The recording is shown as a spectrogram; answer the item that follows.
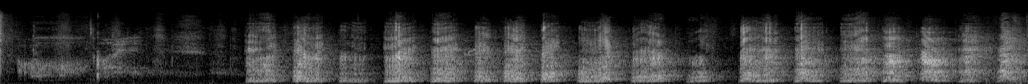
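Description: A six-week-old puppy growling in a long run of short bursts, about two a second, that start about two and a half seconds in.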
